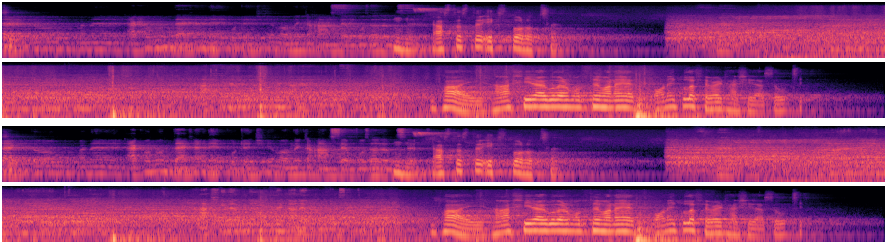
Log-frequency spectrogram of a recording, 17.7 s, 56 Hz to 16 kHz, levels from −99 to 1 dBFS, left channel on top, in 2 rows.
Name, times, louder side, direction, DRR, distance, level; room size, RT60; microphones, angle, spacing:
voice 1, 0.0-4.4 7.1-7.4 8.1-10.0 10.7-12.6, right 2 dB, 65° right, 1 dB, 2.8 m, -38 dB
voice 2, 3.9-5.6 13.2-16.8, equal, 5° left, 9 dB, 0.5 m, -25 dB
sound 1, 4.1-16.0, right 3 dB, 20° right, 5.6 m, -53 dB
sound 2, 6.6-12.8, right 2 dB, 45° right, 2.9 m, -33 dB
sound 3, 7.5-15.6, left 2 dB, 45° left, 0.9 m, -35 dB
28.5 x 12.0 x 9.9 m, 2.6 s
head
